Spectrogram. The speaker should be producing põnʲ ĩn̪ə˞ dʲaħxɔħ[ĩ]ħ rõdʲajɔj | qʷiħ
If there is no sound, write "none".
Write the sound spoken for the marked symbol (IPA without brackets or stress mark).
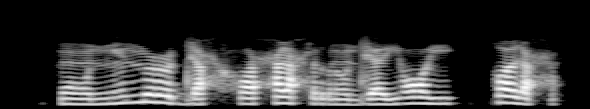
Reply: i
